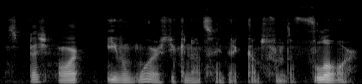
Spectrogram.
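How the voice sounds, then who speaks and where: A man talking casually on his own in a quiet, subdued late-night manner, explaining technique and halting often mid-phrase. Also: on the low side, creaky. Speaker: martial arts vlogger. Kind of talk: casual solo talk explaining fighting technique.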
